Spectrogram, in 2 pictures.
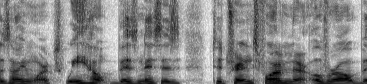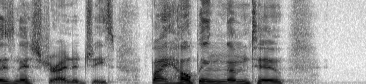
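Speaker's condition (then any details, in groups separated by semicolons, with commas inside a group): Dysarthria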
